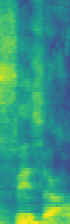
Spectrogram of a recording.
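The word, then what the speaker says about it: CAESAR: Alors j'ai demandé hein, ça s'écrit C A E S A R mais il paraît que ça se prononce César. Donc je prononce César hein, vous savez, on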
